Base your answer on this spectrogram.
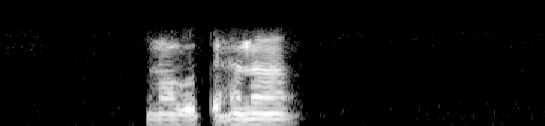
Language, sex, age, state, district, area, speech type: Santali, male, 30-45, West Bengal, Purba Bardhaman, rural, conversation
